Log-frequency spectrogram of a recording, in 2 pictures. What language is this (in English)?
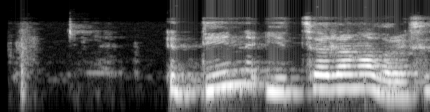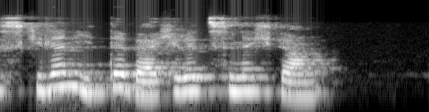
Kabyle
